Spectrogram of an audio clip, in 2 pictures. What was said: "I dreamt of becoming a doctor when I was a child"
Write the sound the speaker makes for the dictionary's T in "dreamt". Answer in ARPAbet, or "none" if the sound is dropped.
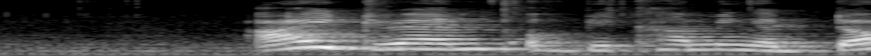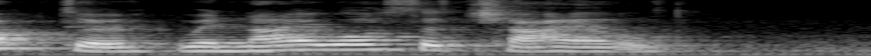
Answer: T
